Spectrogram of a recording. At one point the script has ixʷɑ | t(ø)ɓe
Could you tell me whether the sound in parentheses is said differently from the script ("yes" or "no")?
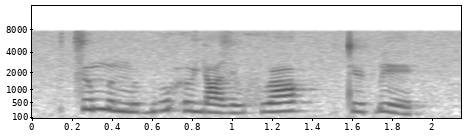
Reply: yes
